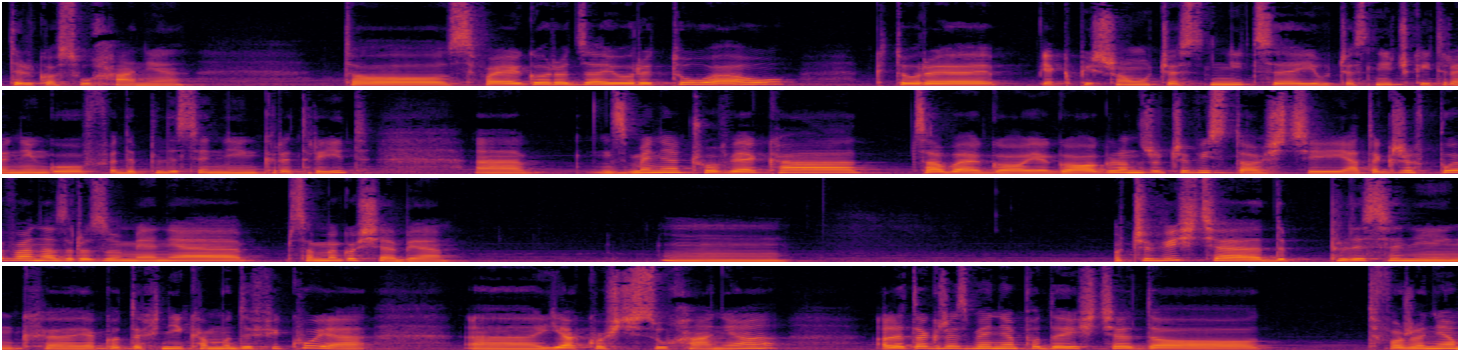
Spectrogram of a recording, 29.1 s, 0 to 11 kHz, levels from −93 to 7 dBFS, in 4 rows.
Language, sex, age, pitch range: Polish, female, 20-39, 190-220 Hz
